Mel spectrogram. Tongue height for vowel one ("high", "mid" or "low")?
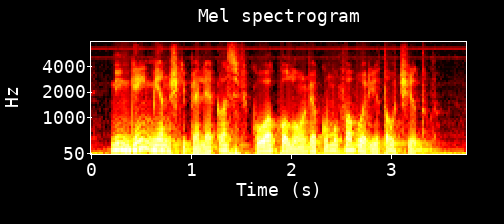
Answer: high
